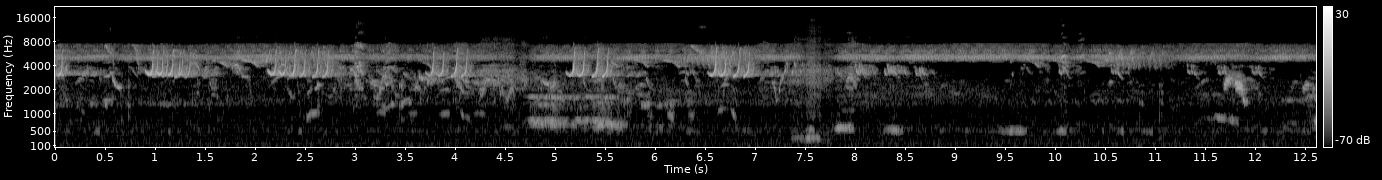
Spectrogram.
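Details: Begging tailorbird chicks being fed a large worm: around six bursts of fast, high-pitched stuttering chirps in the first seven seconds, then quieter scattered notes, all over a continuous high buzzing background.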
